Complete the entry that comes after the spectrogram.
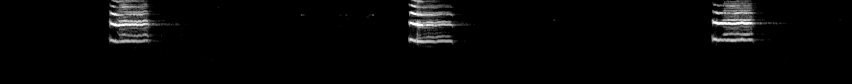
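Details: Mockingbird giving three harsh, raspy, high chattering notes spaced well apart, roughly one every one and a half seconds, in an otherwise quiet setting.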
